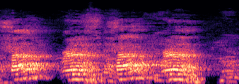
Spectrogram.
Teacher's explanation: Jadi huruf ha, tenggorokan bagian tengah.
